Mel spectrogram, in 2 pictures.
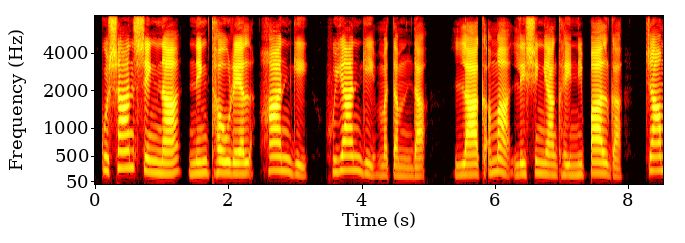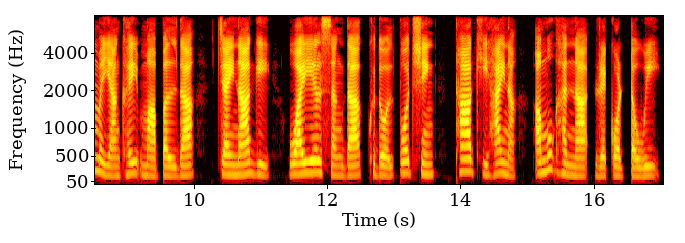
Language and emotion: Manipuri, neutral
